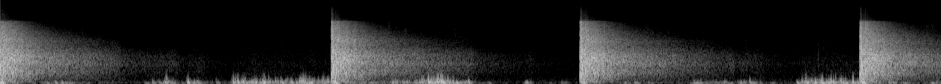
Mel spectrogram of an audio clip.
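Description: Browning Buck Mark .22 LR pistol firing Armscor ammunition: four single shots about every three seconds, each followed by an echo that dies away over a couple of seconds, with wind rumbling on the microphone between shots.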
